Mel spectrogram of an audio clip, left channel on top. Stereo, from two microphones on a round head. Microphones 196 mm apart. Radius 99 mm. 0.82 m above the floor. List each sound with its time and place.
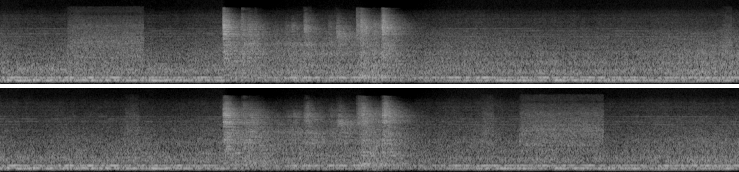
2.2 s a cupboard door: 35° left (ahead or behind), 3 m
